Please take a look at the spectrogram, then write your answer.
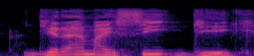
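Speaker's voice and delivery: play-acted, mean, schoolyard-style jeering taunt. Retelling telling someone in the seat to leave: imitating a bully's taunt. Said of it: "You sound like a bully".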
